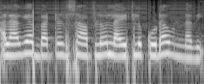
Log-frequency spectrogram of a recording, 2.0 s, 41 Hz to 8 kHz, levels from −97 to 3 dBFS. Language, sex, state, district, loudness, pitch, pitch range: Telugu, female, Telangana, Mahabubabad, -13 LUFS, 250 Hz, 240-260 Hz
